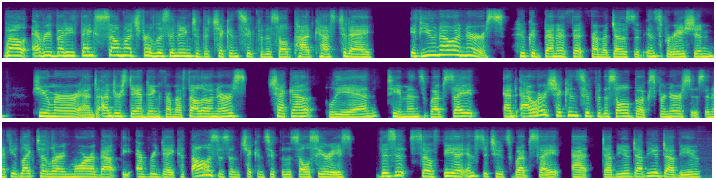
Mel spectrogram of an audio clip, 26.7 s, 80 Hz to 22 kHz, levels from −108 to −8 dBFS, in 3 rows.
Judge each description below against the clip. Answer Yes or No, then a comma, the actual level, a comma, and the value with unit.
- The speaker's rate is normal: Yes, average, 165 wpm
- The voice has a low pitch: No, high, 195 Hz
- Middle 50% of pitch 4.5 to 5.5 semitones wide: No, average, 3.6 semitones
